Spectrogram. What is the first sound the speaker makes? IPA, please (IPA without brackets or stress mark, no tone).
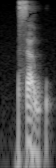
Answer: s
